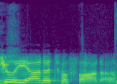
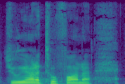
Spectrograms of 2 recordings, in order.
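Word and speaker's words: Giulia Tofana: And she was like you're going to say the name correctly. I always butcher names. I apologize. – Giuliana Toffana. – That's it. That's what I almost said. Giuliana Toffana.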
